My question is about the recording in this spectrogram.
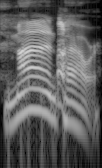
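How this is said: It is said in a country accent.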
